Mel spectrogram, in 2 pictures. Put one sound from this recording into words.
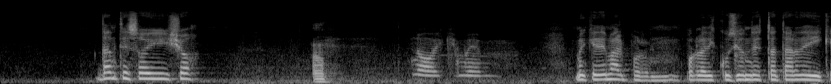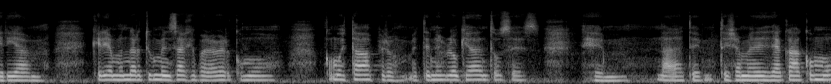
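A young woman talks on a phone nearby, calmly and then with more feeling.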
